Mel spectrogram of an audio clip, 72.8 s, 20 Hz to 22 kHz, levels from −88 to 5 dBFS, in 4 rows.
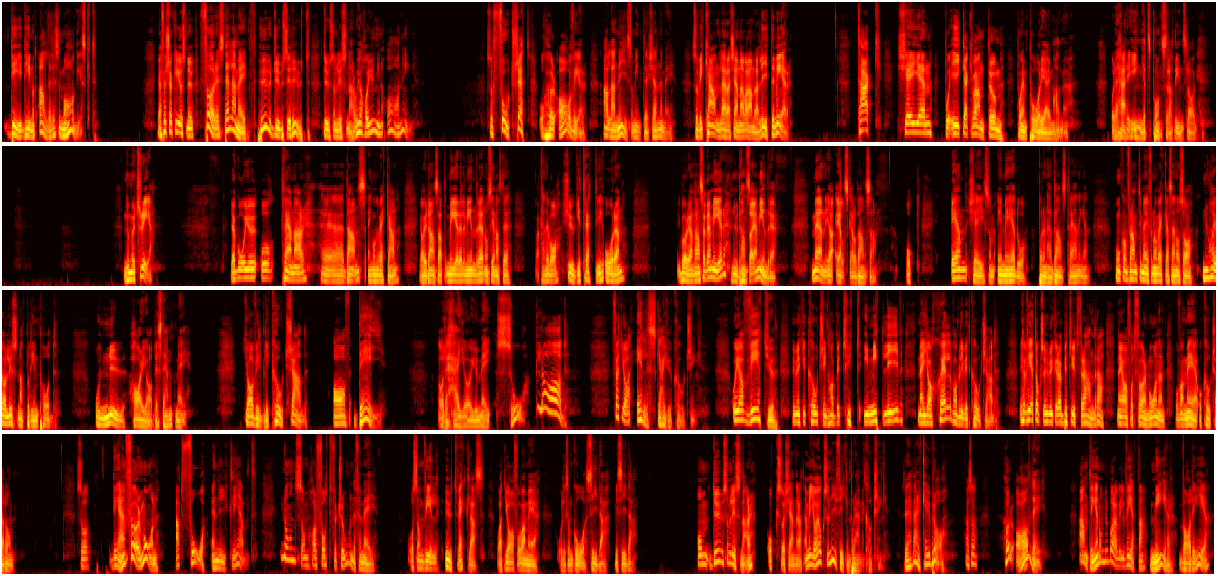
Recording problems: wrong speed and pitch; too fast and too high; 1.5 times normal speed

